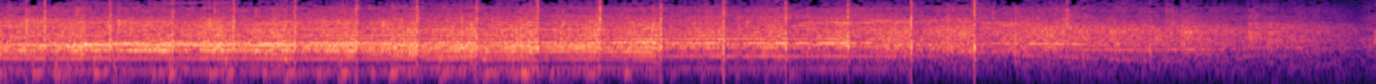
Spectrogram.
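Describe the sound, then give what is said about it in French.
Crowd applause with cheering breaks out in dense, sustained clapping at a steady loud level, thinning and fading slightly toward the end. “Acclamons-le alors. Mungikie kumikono.”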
